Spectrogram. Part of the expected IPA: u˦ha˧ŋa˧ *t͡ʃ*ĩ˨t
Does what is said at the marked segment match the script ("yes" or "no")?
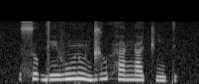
yes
